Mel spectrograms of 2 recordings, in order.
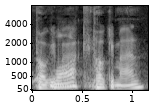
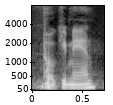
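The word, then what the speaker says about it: Pokémon: some walking around uh can you say it correctly though i don't know which part pokemon pokemon thank you what was i saying pokeman oh this is insufferable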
